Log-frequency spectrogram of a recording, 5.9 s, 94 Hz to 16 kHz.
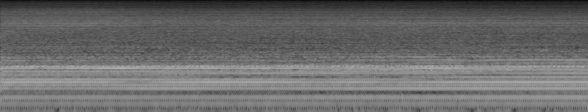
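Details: Kraftdekker KD-50L air compressor filling its 50-litre tank; steady, even motor and pump drone at constant pitch with no knocks or rattles; normal running.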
